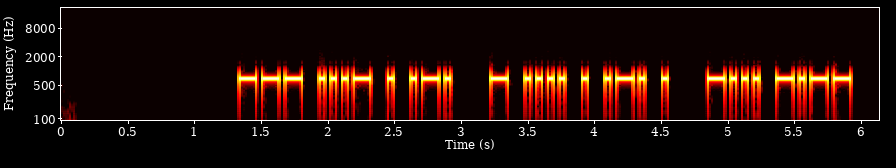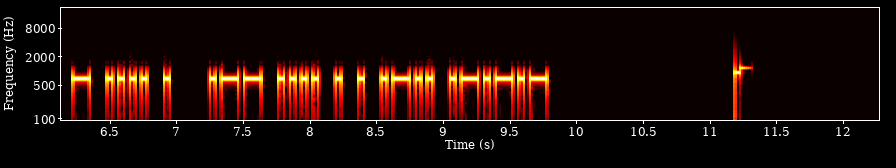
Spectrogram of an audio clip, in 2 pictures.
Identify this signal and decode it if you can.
Morse code, heard as a keyed tone, about 28 wpm, 700 Hz. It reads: OVER THERE BY THE WHEEL.
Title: Sentences from Top 1000 Words - Review Part 3 - 28wpm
